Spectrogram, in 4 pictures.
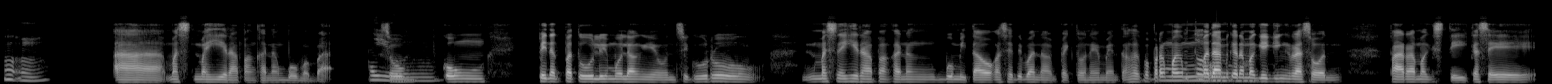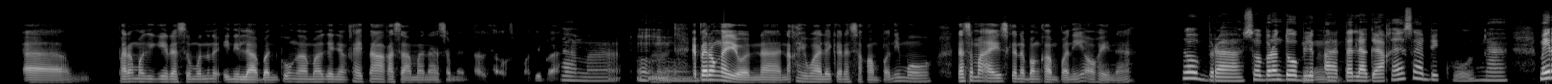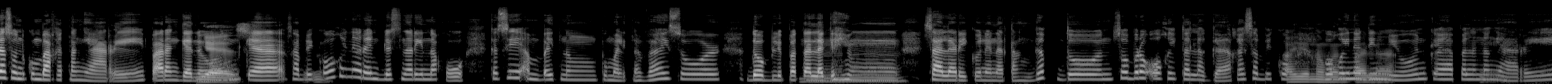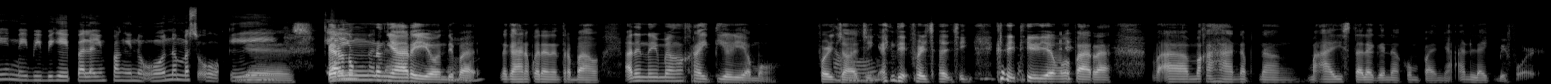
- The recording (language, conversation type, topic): Filipino, podcast, Paano mo pinapasiya kung aalis ka na ba sa trabaho o magpapatuloy ka pa?
- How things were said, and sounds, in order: in English: "mental health"; in English: "mental health"; laughing while speaking: "talaga"; laughing while speaking: "ay hindi for judging, criteria mo"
